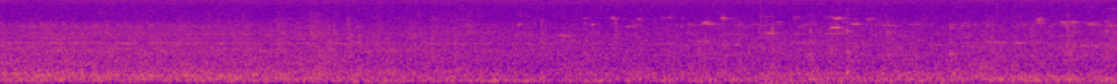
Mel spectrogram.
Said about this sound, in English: Oh, this could be the freight train I was waiting for. Hold on. Yeah, that looks like a freight train. There we go. Look at that. That's a thing of beauty.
